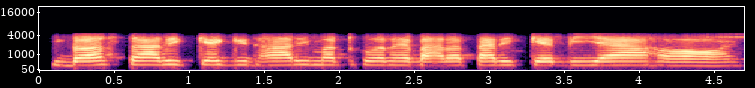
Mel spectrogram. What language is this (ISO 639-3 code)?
mai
